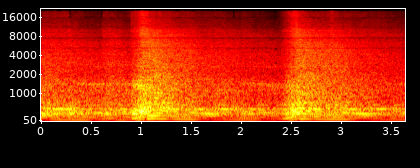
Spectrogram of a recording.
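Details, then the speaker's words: KTM 250 SX two-stroke engine in a custom quad build: two quick revs over a crisp idle with revs wavering slightly; owner suspects an air leak, possibly from the power valve not rebuilt with new O-rings. "do you hear that little fluctuation in RPM? It almost makes me believe that it is getting a little bit of air somewhere."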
